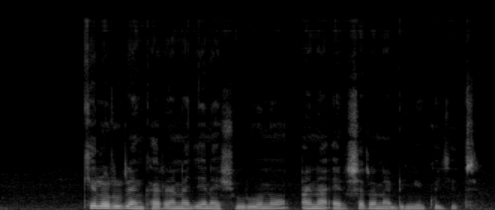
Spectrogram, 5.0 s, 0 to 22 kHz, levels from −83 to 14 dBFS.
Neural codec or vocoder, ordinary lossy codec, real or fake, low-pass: vocoder, 44.1 kHz, 128 mel bands every 256 samples, BigVGAN v2; none; fake; none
